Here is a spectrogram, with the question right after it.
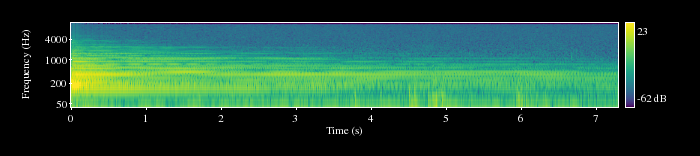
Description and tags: Me and a friend were allowed access into our towns local church to record their wonderful out of tune piano.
